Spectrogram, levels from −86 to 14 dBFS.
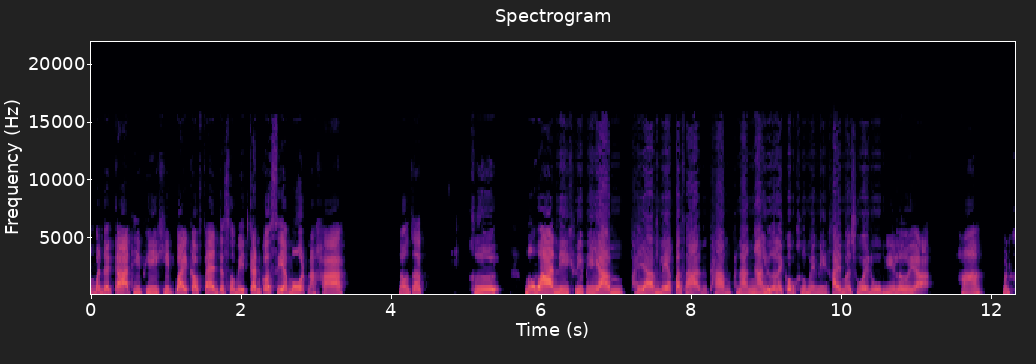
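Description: From about 6.2 s to 10.58 s the speech picks up a gritty, inharmonic fizz that rides on the louder and brighter sounds. That's crude rate conversion: samples were simply repeated to stretch the rate, with no filtering, and the pattern fits a 44.1 kHz to 48 kHz jump. The repeating error sits roughly 30 dB below the speech, so it's a grainy buzz made of out-of-tune copies of the voice rather than anything loud.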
